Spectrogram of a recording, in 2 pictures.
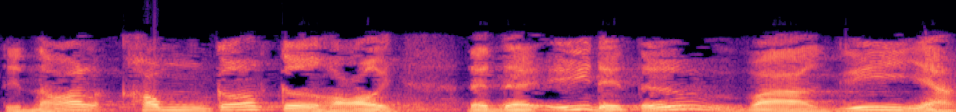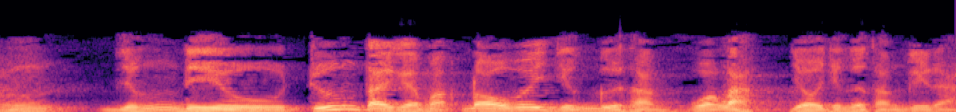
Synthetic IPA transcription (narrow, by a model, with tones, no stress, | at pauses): t̪ʰi˨˩nɔ˨˦xə˧wŋ͡mkɔ˨˦kəː˧ɦo˧˨j | ɗe˧˩ɗe˧˩ʔi˨˦ɗe˧˨t̪ɨ˨˦vaː˨˩ɣi˧ɲə̰˧˨n | ɲɨ̰˧˥ŋɗi˨˩əwt͡ɕɨ˨˦əŋt̪a˧jɣaː˧ma˦˥t̚ɗo˨˦jvəː˨˦jɲɨ̰˧˥ŋːɨ˨˩əjt̪ʰə˧nwa˨˩k̚laː˨˩zɔ˧ɲɨ̰˧˥ŋːɨ˨˩t̪ʰə˧nŋɣi˧jzaː˧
